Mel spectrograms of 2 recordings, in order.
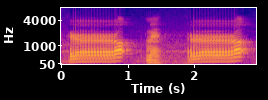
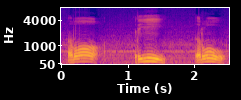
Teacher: ro bergetar tetap di lidah, tapi dia hanya sedikit mengeluarkan getarannya. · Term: sifat takrir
